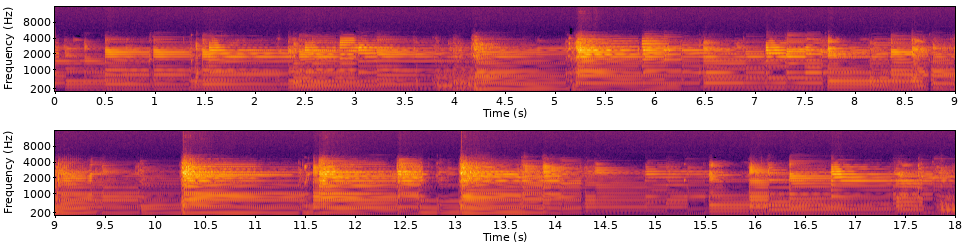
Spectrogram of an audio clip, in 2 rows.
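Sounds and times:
electric guitar chords strummed: 0:00.0 - 0:18.0.

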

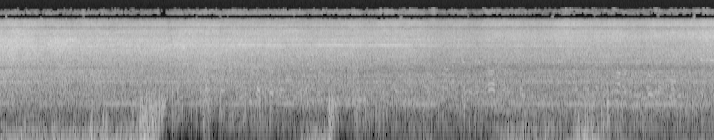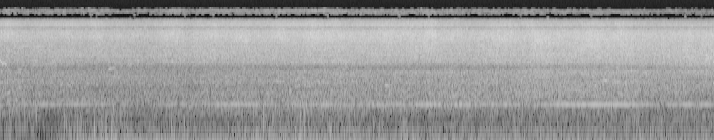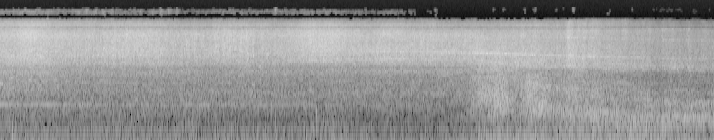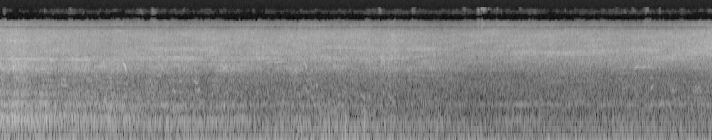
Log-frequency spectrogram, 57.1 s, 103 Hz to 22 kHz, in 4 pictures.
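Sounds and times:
jet engines rumbling and hissing: 0:00.0 - 0:57.0.

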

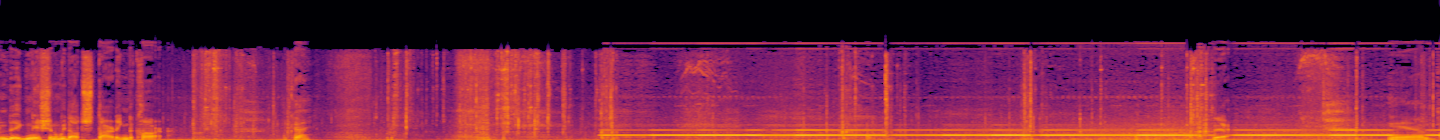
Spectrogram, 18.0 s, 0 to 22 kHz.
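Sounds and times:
vehicle warning tone: 0:07.5 - 0:18.0.

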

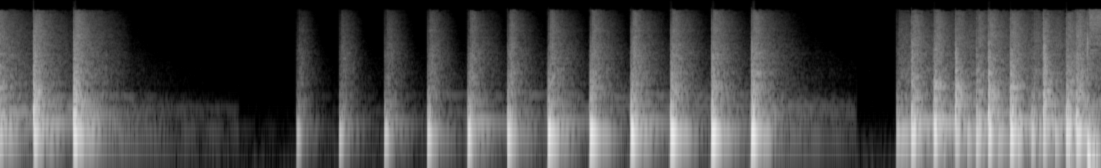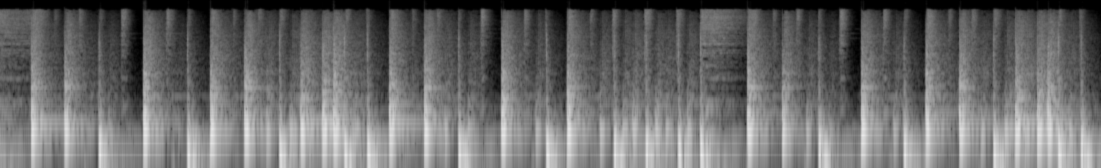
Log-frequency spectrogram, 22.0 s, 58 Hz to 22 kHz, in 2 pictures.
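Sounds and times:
drum kit playing: 0:00.0 - 0:01.2, 0:03.0 - 0:07.8, 0:09.0 - 0:22.0.

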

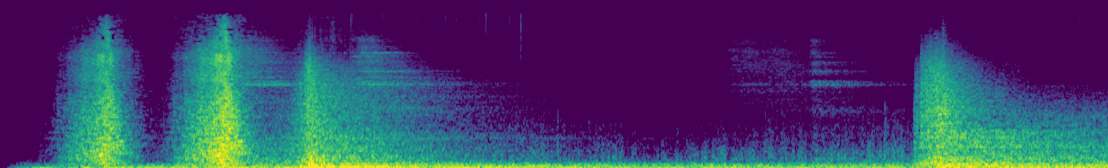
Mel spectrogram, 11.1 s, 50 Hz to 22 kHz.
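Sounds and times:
deep low rumble: 0:00.1 - 0:11.0
whoosh: 0:00.4 - 0:05.2.

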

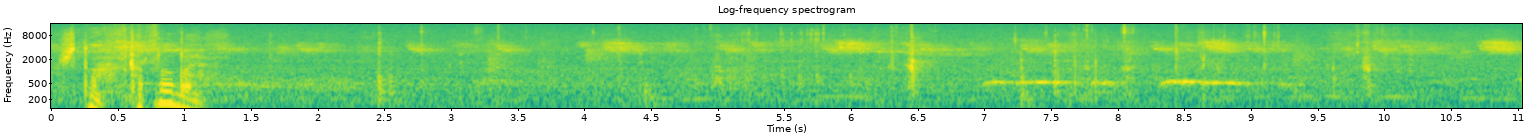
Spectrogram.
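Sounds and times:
pigeon cooing: 0:07.0 - 0:10.1.

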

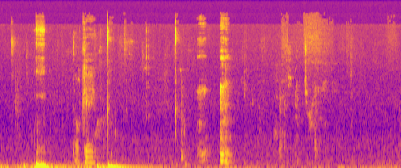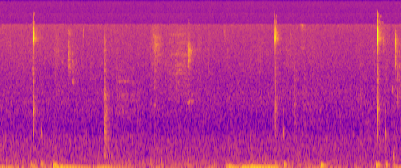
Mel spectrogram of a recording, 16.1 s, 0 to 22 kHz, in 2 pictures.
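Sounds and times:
low thump: 0:00.7 - 0:01.0.

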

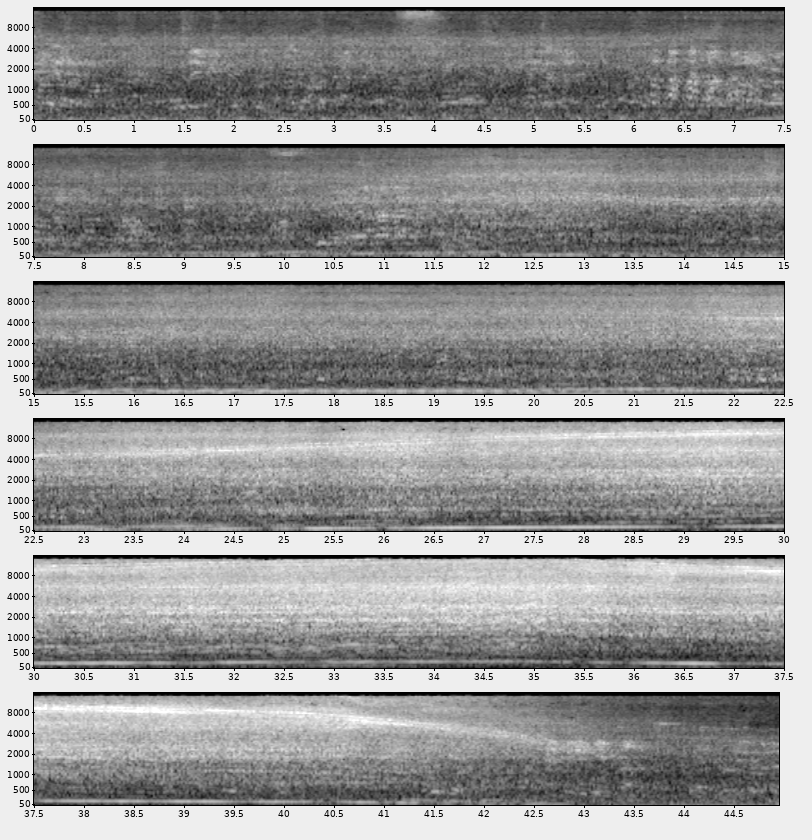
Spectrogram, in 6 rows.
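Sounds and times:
car engine revving: 0:00.0 - 0:44.9.

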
